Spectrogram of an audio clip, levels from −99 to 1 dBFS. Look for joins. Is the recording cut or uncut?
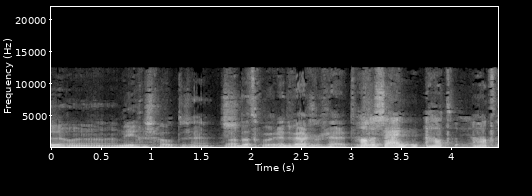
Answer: cut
